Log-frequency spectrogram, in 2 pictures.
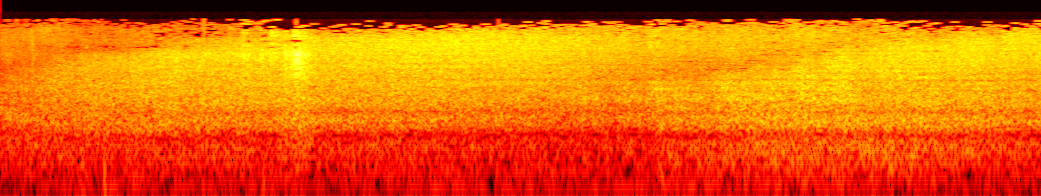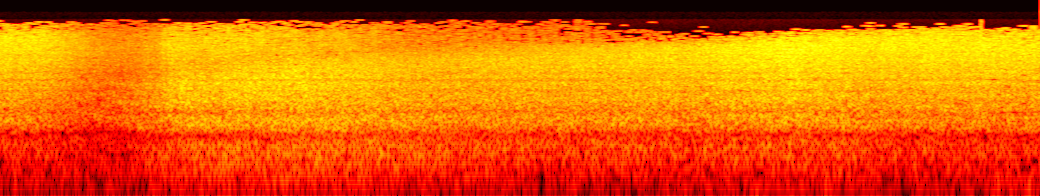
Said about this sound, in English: Who says you don't get waves at Balmoral? Listen to that, because pretty good swell in the ocean today, and I just had to let you hear those lovely waves.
